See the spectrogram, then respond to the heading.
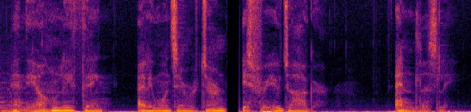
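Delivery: hushed whisper. Describing Elly to the listener, whispering. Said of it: "Why are we whispering?".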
